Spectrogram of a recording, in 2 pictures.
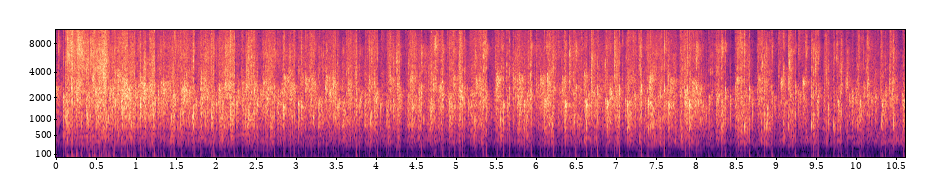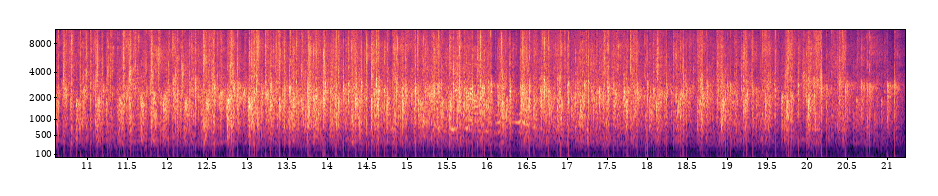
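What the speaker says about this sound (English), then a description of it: "I'd like to lead a round of applause that says, thank you very much to Cheryl for all of that" Sustained applause from a crowd at a village celebration honoring the mayor, loud and even with many hands clapping, continuing without letup for the full stretch.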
